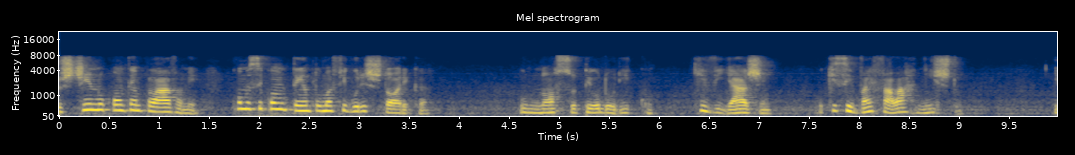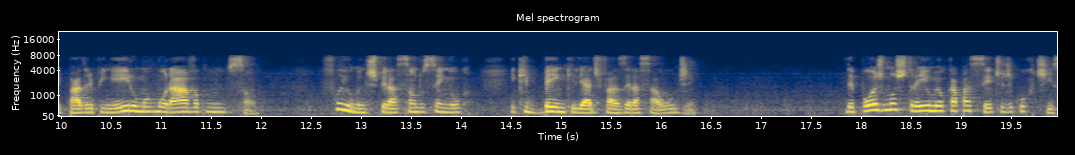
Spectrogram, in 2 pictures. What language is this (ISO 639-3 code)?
por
